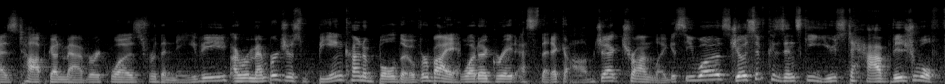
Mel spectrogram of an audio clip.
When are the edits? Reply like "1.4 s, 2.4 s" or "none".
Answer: 2.3 s, 7.3 s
